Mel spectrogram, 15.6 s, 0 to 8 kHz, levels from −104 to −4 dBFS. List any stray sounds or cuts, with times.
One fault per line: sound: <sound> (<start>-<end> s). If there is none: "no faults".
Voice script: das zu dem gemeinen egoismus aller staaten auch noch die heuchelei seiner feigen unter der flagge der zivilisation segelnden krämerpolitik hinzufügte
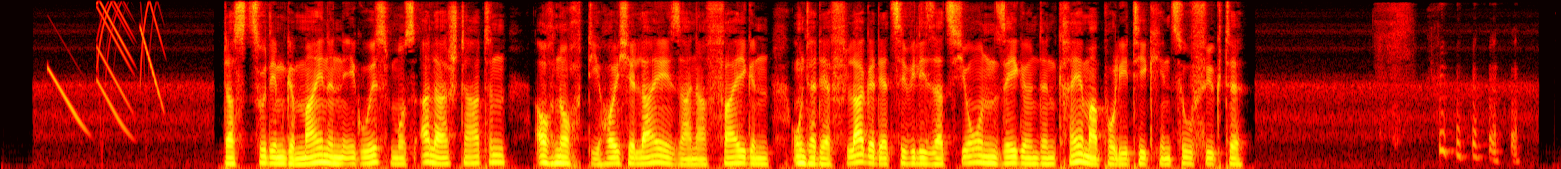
sound: chirp (0.5-1.7 s)
sound: laugh (13.7-15.3 s)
